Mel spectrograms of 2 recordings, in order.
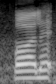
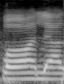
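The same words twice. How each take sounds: First: The final vowel is kept short. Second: The final vowel is stretched long. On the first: One man said it. "कौला एक मर्द" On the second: Two men said it. "कौला दो मर्द"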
